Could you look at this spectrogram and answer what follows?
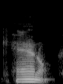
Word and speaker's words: Cannell: um my name is Cannell rhymes with YouTube channel think media helps people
